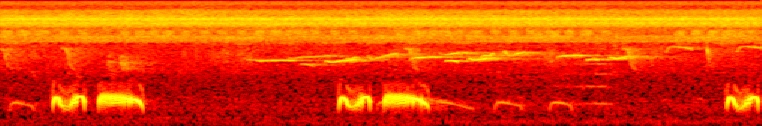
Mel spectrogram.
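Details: Banggo-type spotted dove (tekukur) calling as a lure for other doves; strong stuttered coo followed by a long hollow coo, repeated about every three seconds, quieter short coos between and thin high bird twitters in background.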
